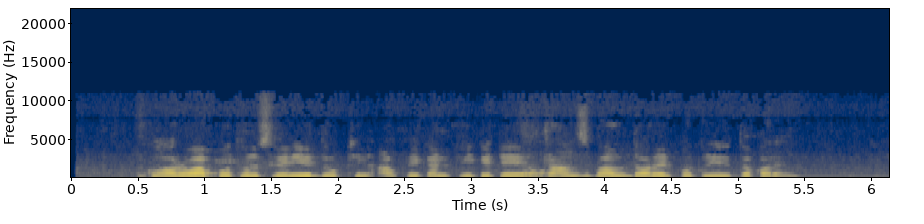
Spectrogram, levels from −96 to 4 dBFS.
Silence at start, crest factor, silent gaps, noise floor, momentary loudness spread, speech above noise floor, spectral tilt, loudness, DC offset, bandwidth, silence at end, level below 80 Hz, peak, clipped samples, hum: 0.5 s; 20 dB; none; -53 dBFS; 11 LU; 30 dB; -8 dB/octave; -23 LUFS; under 0.1%; 10.5 kHz; 0.7 s; -54 dBFS; -4 dBFS; under 0.1%; none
